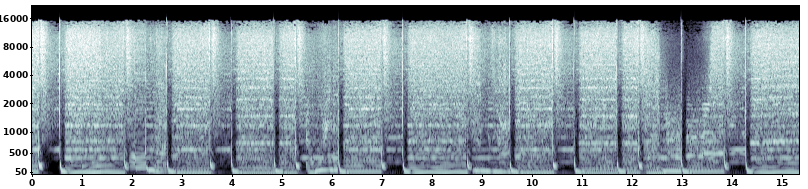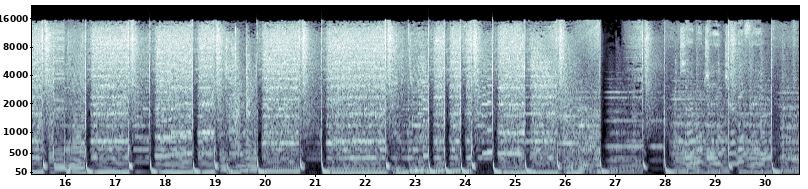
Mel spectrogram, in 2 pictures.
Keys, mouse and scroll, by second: 10.4-11.2 typing, 11.5 Tab, 18.1 double click, 23.0 right click, 23.7 right click.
